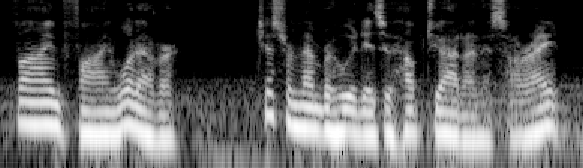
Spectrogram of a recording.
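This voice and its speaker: An actor playing an aggrieved, shifty informant in a video game, whining and wheedling for payment. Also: male voice, medium pitch, brisk, warm tone, slight background noise, natural voice. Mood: grudging. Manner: whiny, indignant, wheedling.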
